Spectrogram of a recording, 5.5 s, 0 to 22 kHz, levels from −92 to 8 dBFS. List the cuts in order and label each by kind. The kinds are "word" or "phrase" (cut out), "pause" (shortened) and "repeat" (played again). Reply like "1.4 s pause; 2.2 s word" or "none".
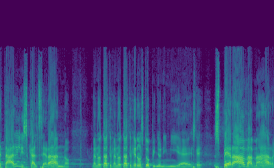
2.2 s repeat; 2.9 s word; 3.9 s phrase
